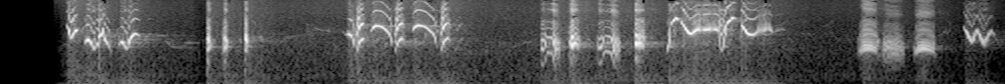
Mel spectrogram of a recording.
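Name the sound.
bird chirping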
